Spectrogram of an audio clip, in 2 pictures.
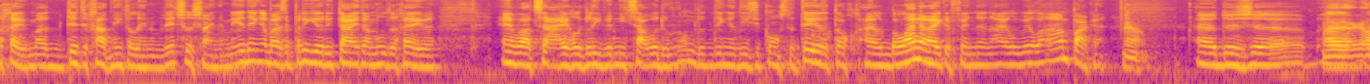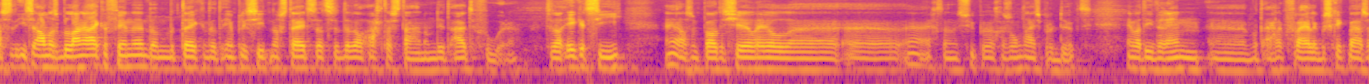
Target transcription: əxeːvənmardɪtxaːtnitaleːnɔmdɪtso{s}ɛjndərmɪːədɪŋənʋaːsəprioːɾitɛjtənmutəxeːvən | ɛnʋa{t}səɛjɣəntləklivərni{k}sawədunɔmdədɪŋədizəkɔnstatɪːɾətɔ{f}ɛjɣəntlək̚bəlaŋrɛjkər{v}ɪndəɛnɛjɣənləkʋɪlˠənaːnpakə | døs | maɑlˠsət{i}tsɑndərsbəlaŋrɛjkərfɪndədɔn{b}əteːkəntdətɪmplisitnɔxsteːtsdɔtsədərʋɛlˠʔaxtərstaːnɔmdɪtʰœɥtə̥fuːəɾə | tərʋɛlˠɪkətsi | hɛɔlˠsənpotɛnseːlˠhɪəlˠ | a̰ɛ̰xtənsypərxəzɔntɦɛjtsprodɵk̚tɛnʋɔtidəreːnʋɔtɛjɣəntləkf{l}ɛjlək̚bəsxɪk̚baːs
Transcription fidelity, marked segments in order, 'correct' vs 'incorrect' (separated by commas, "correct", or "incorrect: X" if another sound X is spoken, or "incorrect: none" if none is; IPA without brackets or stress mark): correct, correct, incorrect: t, incorrect: x, incorrect: f, correct, correct, incorrect: r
